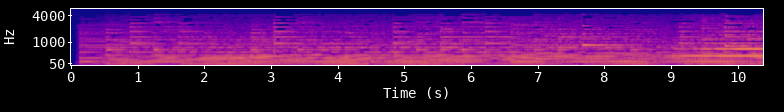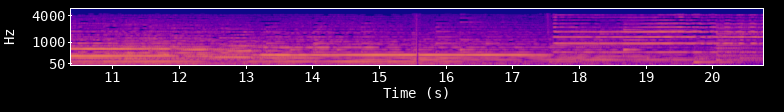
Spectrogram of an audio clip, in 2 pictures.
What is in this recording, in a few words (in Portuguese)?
SOGRA RELIGIOSA, Masc; Dia das Mães; Telemensagens 2017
